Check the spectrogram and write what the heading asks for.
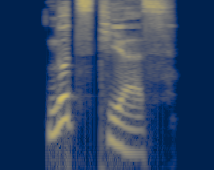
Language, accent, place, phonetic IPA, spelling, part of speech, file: German, Germany, Berlin, [ˈnʊt͡sˌtiːɐ̯s], Nutztiers, noun, De-Nutztiers.ogg
- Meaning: genitive singular of Nutztier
